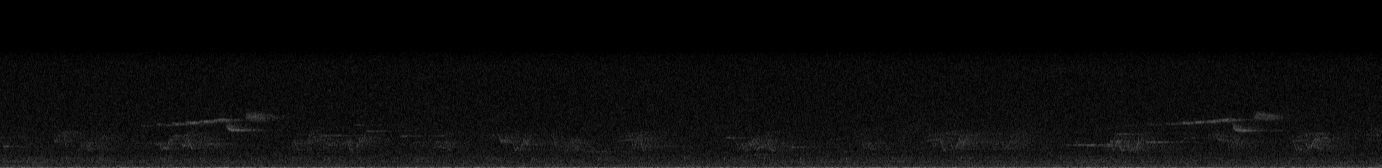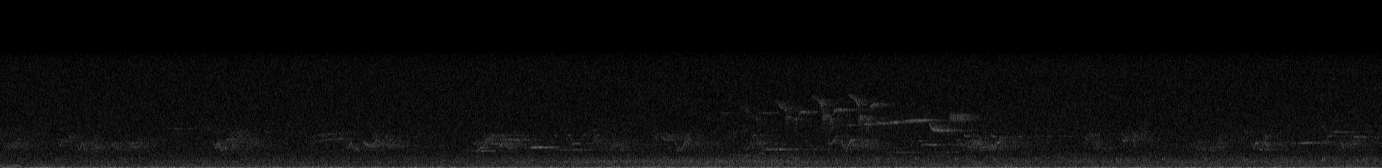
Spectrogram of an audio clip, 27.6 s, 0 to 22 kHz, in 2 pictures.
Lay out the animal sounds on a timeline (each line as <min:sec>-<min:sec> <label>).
0:00.0-0:27.6 Red-eyed Vireo (Vireo olivaceus)
0:01.4-0:02.9 Black-throated Green Warbler (Setophaga virens)
0:03.0-0:04.5 Hermit Thrush (Catharus guttatus)
0:06.1-0:06.7 Hermit Thrush (Catharus guttatus)
0:07.8-0:08.7 Hermit Thrush (Catharus guttatus)
0:09.2-0:09.9 Hermit Thrush (Catharus guttatus)
0:10.6-0:11.9 Hermit Thrush (Catharus guttatus)
0:11.4-0:13.0 Black-throated Green Warbler (Setophaga virens)
0:16.7-0:17.4 Hermit Thrush (Catharus guttatus)
0:18.3-0:20.1 Hermit Thrush (Catharus guttatus)
0:21.0-0:22.2 Hermit Thrush (Catharus guttatus)
0:21.0-0:22.7 Blackburnian Warbler (Setophaga fusca)
0:22.4-0:23.7 Black-throated Green Warbler (Setophaga virens)
0:22.7-0:23.8 Hermit Thrush (Catharus guttatus)
0:26.4-0:27.6 Hermit Thrush (Catharus guttatus)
